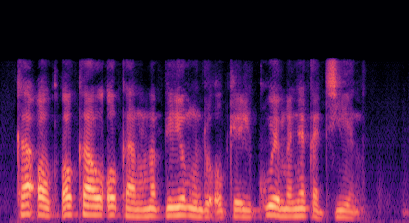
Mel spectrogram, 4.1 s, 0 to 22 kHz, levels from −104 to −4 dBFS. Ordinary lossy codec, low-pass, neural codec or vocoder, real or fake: none; 7.2 kHz; codec, 16 kHz, 2 kbps, FreqCodec, smaller model; fake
